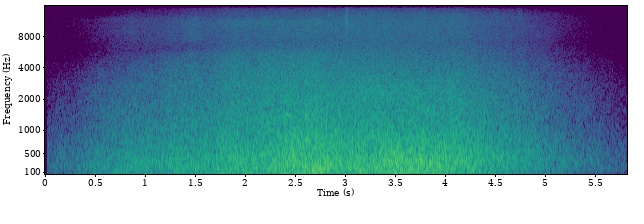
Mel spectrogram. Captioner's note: waves crashing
